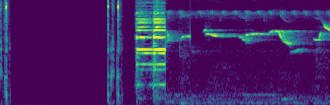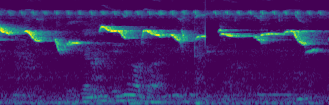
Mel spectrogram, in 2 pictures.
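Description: A click and a short ringing chime about a second in, then birdsong: a bird's high whistled notes, each falling in pitch, repeated every second or so over a steady high tone.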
